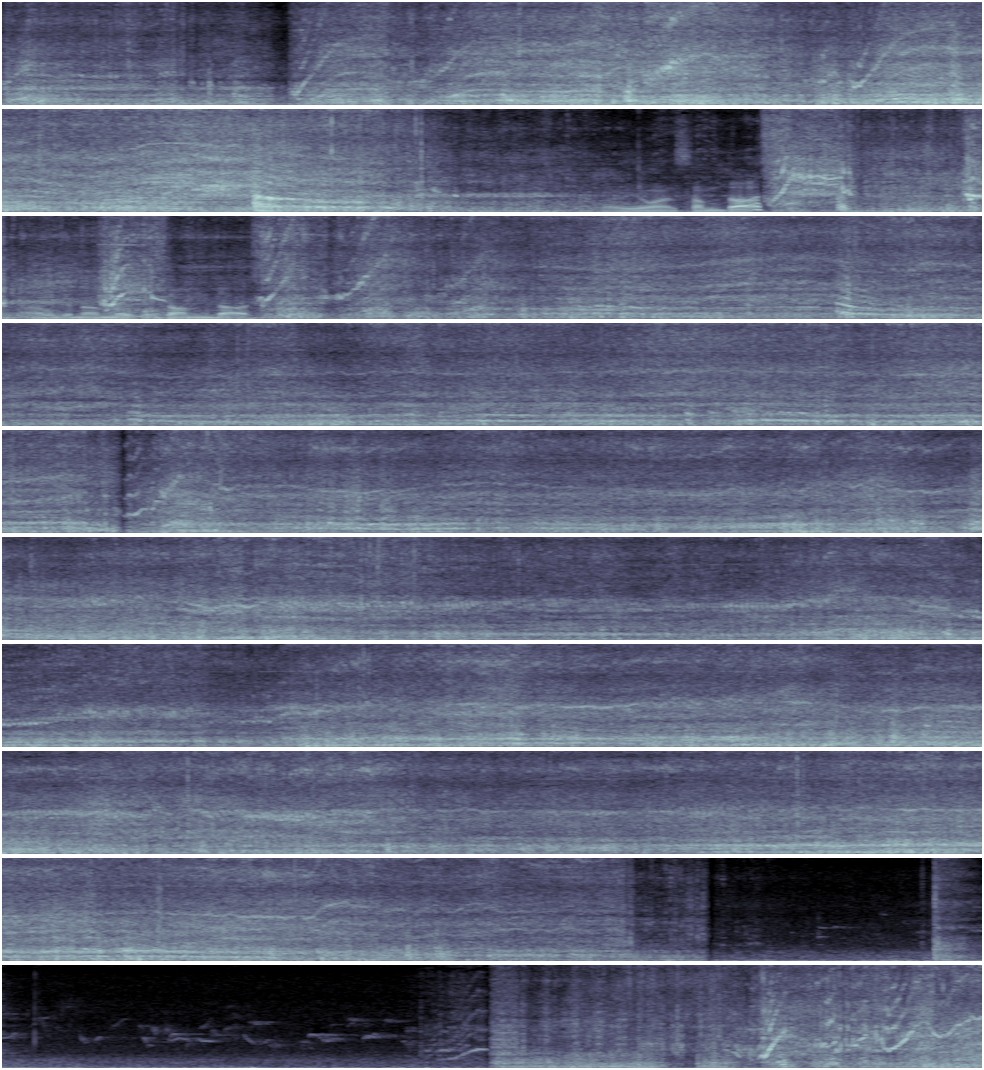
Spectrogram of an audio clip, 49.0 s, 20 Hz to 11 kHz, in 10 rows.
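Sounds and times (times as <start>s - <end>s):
rc truck motor whine: 0.0s - 42.8s, 46.1s - 49.0s.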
